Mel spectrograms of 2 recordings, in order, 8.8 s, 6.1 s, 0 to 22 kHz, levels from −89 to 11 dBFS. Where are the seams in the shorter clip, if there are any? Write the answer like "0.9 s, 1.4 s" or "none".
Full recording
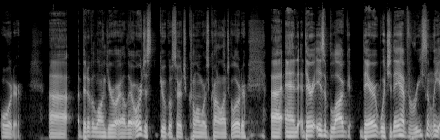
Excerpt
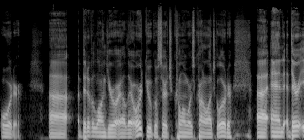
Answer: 2.8 s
